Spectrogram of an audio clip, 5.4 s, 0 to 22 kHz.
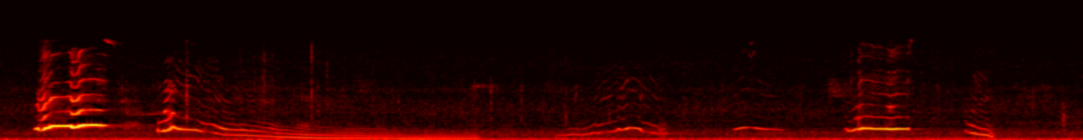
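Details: Male red Shiba Inu puppy aged 21 days, starting outdoor play with its mother: a sharp high squeal followed by a long whine sliding steadily downward, then short rising and falling whimpers over soft low rumble.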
